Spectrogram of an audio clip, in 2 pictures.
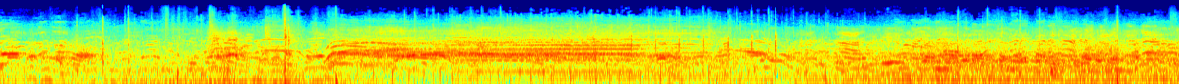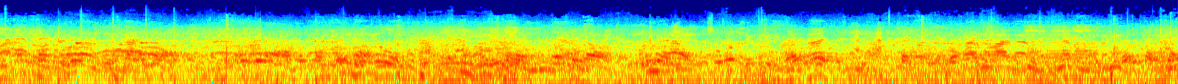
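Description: A large crowd outdoors chatters and cheers loudly.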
